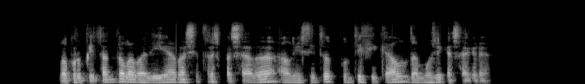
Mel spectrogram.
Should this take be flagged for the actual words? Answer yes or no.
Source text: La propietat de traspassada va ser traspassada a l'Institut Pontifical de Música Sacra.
yes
